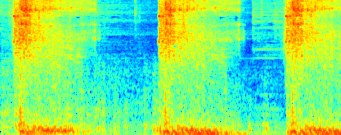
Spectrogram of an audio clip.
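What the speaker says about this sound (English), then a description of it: "Shotgun." Three heavy, booming shotgun blasts from the video game Anikila vs Alien Pumpkins, loud and close, evenly spaced about a second apart, each with a sharp attack and a short decaying tail.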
